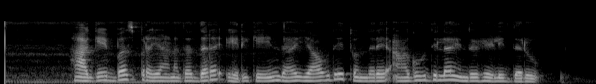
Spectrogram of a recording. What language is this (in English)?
Kannada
